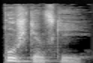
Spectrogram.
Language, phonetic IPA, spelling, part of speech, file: Russian, [ˈpuʂkʲɪnskʲɪj], пушкинский, adjective, Ru-пушкинский.ogg
- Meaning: Pushkin (Russian surname, especially referring to Alexander Pushkin, Russian poet, novelist and playwright); Pushkin's, Pushkinian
